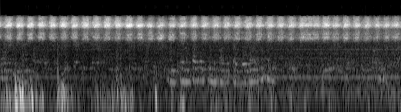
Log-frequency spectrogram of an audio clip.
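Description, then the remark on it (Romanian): A dense, shrill chorus of cicadas in Greece throbbing steadily in a fast pulsing rhythm, loud and continuous throughout, with faint low rumbling underneath. “Un zgomot de cicade, înțeleg.”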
